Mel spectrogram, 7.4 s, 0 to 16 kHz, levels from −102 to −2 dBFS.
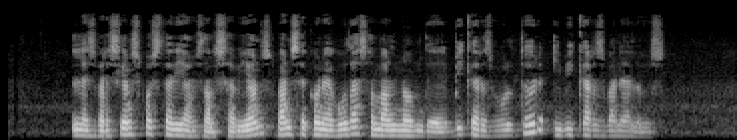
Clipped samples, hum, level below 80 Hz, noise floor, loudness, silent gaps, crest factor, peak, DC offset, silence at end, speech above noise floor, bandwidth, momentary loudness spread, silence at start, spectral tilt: under 0.1%; none; -80 dBFS; -71 dBFS; -28 LUFS; none; 20 dB; -8 dBFS; under 0.1%; 0.75 s; 44 dB; 11 kHz; 11 LU; 0.7 s; -6 dB/octave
